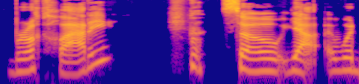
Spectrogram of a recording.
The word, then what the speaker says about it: Bruichladdich: I had always been calling it brewish ladic because that's how it's spelled, but it turns out that it's actually pronounced Brooklatt.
